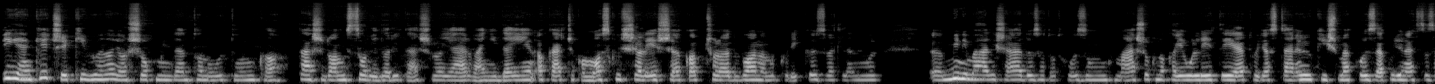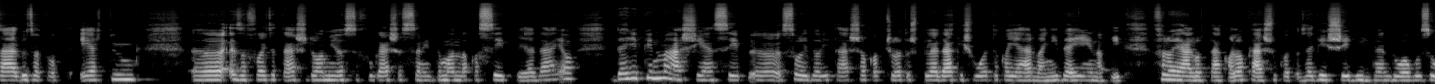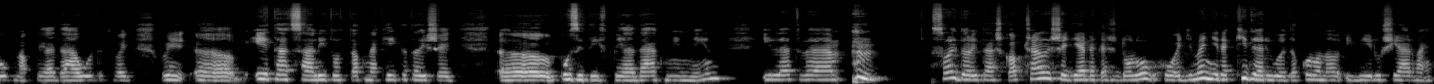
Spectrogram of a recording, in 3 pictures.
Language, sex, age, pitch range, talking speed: Hungarian, female, 20-39, 195-220 Hz, 130 wpm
